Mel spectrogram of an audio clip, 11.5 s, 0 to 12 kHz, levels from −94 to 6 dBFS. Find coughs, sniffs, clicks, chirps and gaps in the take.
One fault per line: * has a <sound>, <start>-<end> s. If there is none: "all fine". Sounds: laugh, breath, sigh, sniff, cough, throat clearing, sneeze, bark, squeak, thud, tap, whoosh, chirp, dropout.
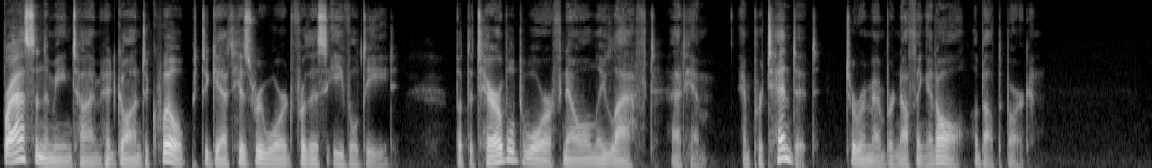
all fine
